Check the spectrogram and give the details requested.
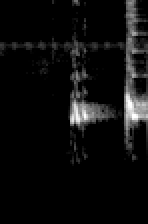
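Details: Sooty-headed bulbul giving a loud morning song in the rapid ropel nguklik style: two short clear whistled phrases, the first held and slightly falling, the second brighter and sharper after a brief pause, with a quiet background.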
